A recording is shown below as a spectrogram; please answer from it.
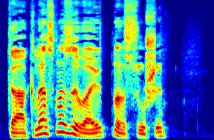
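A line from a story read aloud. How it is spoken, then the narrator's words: Calm, young woman. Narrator (Russian): спокойно сказала девушка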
